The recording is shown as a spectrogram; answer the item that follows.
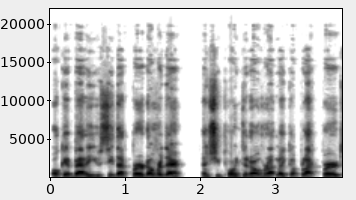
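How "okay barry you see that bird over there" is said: put-on Eastern European accent, higher pitch. Retelling what a woman said to barry, pointing at a bird: put-on eastern european accent. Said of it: "in her Eastern European accent".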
